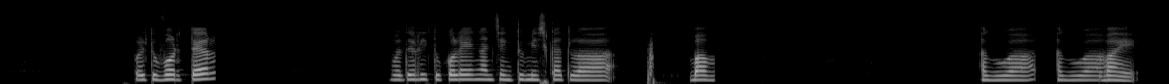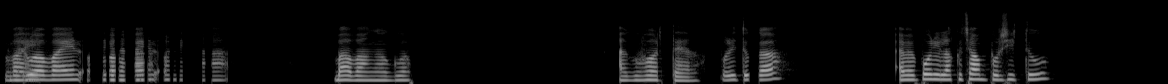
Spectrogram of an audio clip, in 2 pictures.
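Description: Digital broadcast dropouts mute the speech with quick 20 ms fades at 2.14, 7.13, 12.51 (scattered short holes until 13.83), 15.80 and 19.16 s, just after "poli hitu". The receiver silenced failed frames, so that audio is lost, not smeared or repeated. From 10.57 to 13.97 s, a doubled audio track runs a copy about 5 dB quieter, about 0.7 s behind, likely from a second, slower capture path. It has no decay or room colour and starts and stops abruptly, unlike reverb.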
